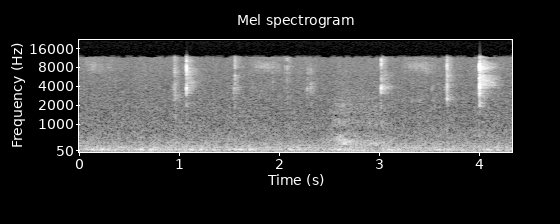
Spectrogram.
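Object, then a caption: Bar of soap cut with a metal blade. A metal blade scores diagonal lines across the face of a solid white embossed soap bar held in the hand. Quiet, bright, crisp scraping clicks come at irregular intervals over a faint low background, with the last stroke the loudest.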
